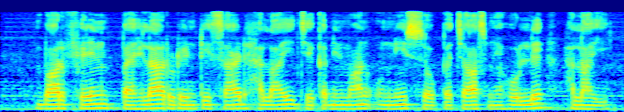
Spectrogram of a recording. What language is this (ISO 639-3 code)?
mag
